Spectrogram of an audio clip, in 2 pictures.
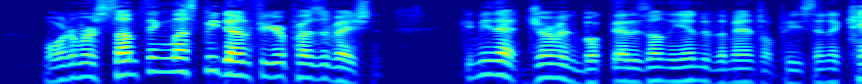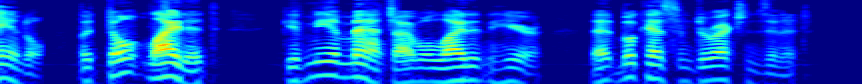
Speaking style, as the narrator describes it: My wife called out

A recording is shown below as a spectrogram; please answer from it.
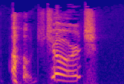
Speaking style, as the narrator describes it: she began, sobbing

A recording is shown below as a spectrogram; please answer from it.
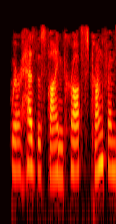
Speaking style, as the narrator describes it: said I

